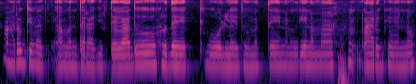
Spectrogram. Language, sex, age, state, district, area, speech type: Kannada, female, 30-45, Karnataka, Udupi, rural, spontaneous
